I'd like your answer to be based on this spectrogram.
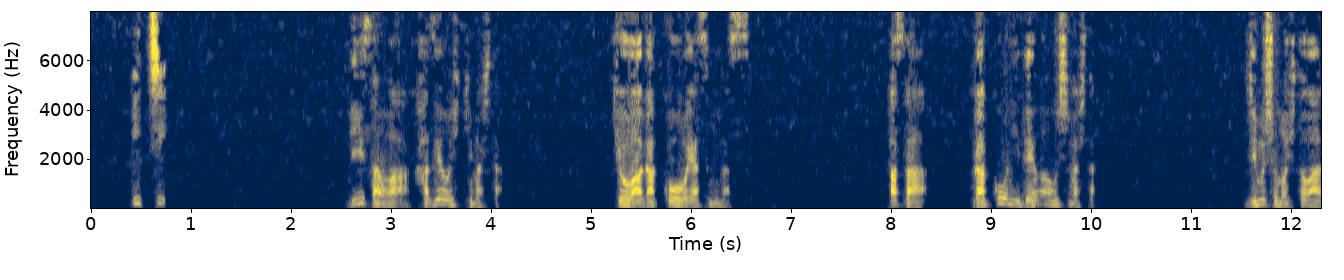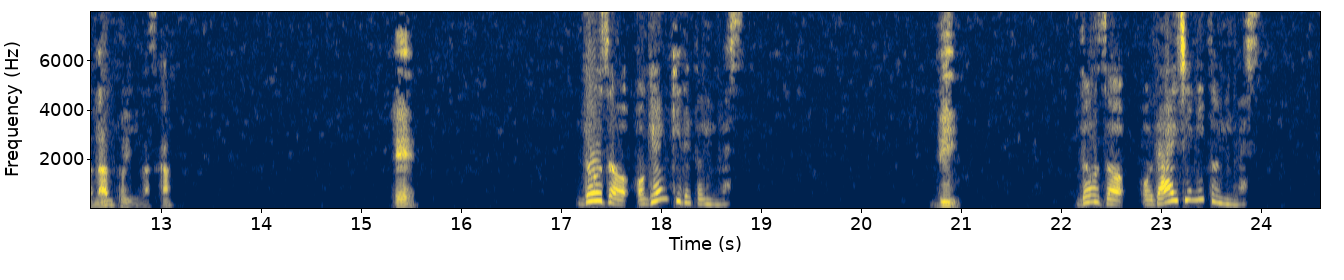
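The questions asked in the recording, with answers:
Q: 事務所の人は何と言いますか?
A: B: どうぞお大事にと言います。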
